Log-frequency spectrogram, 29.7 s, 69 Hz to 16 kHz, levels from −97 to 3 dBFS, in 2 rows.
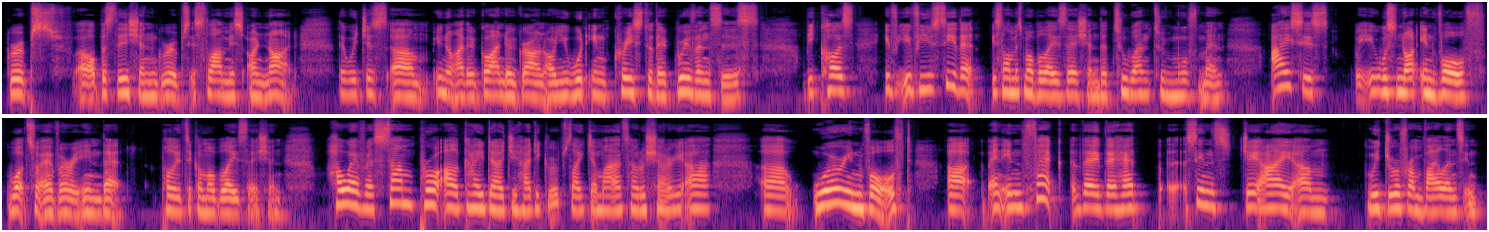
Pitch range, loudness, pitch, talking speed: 170-205 Hz, -23 LUFS, 185 Hz, 150 wpm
